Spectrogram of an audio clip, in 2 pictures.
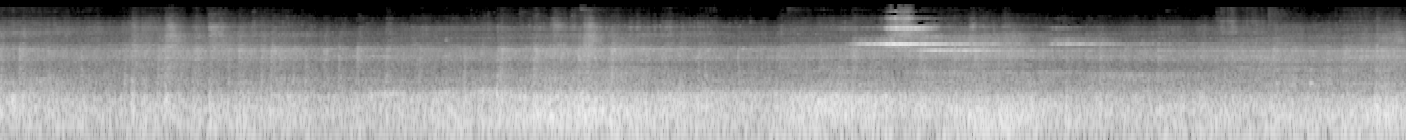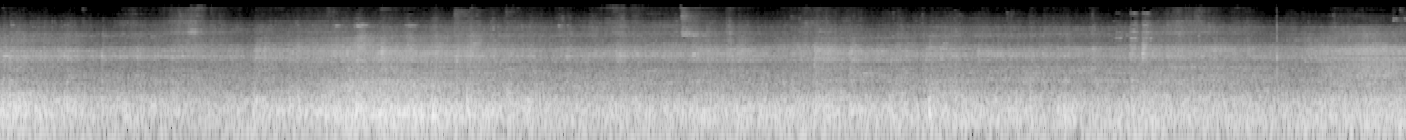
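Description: Freight cars of a manifest train (tank cars, hoppers, an autorack and boxcars) rolling past: a steady rumble of steel wheels on rail, swelling every few seconds, with clicks over the rail joints. A brief high-pitched wheel squeal comes about nine seconds in.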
